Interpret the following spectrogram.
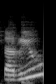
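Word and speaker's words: Tarrou: O la muerte que acaba de decir de Tarriu, ¿cómo se llama? ¿Cuál? El que murió último, el amigo del doctor Ryu. Tahu, se pronuncia Tahu, ¿no? Ajá, Tahu.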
